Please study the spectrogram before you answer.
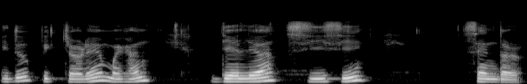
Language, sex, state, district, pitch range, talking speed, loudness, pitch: Nagamese, male, Nagaland, Kohima, 130-165 Hz, 100 wpm, -17 LUFS, 135 Hz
